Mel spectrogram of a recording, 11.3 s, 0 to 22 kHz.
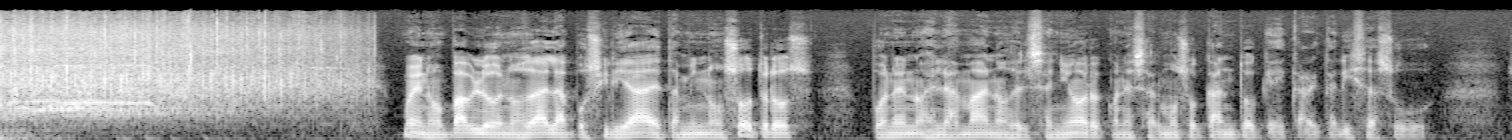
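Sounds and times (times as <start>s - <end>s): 
audience applause at a religious gathering: 0.0s - 2.8s
speech: 3.0s - 10.8s.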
